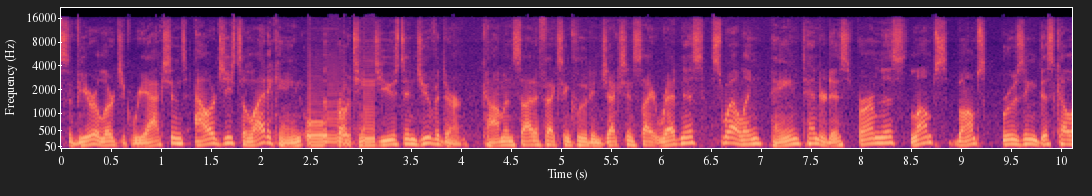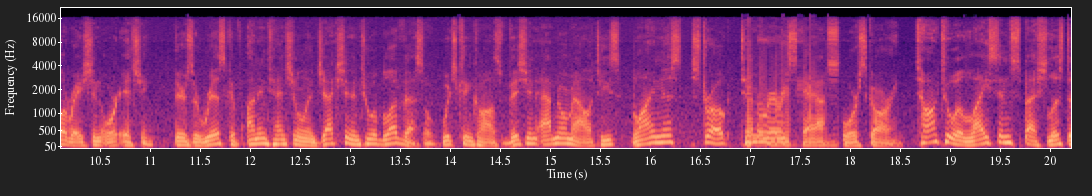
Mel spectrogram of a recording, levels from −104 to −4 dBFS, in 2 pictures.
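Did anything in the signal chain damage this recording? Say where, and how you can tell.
Yes. From 2.45 to 3.14 s and 16.96 to 17.87 s the speech turns into a rigid metallic buzz pinned near 94 Hz: robotic sound from repeated short buffers, likely at the driver or buffer stage. A fragment of roughly 10.7 ms is being replayed, replacing most of the real audio.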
